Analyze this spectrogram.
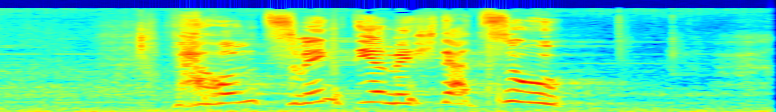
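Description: A young woman speaks with distress, close by.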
